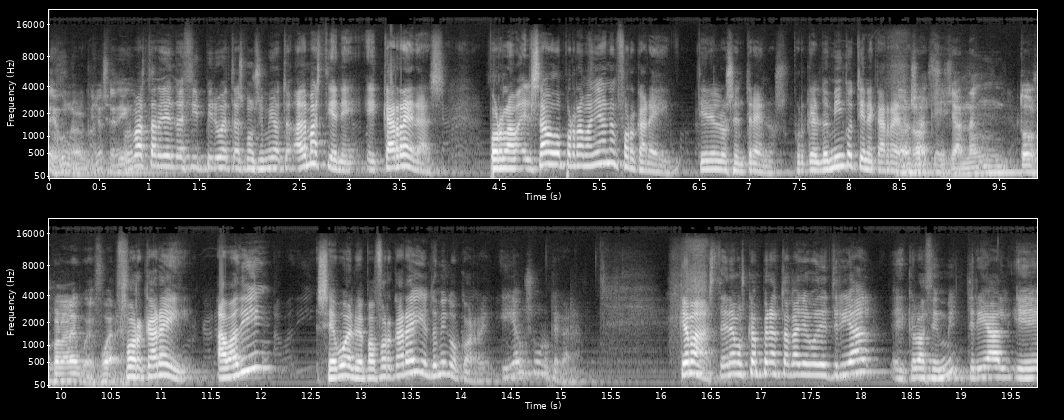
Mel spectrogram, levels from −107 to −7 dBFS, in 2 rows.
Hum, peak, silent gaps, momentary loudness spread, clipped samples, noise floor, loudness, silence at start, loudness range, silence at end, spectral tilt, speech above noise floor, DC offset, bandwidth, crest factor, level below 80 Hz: none; 0 dBFS; none; 14 LU; under 0.1%; -49 dBFS; -18 LUFS; 0 s; 4 LU; 0 s; -6 dB/octave; 31 dB; under 0.1%; 14.5 kHz; 18 dB; -56 dBFS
